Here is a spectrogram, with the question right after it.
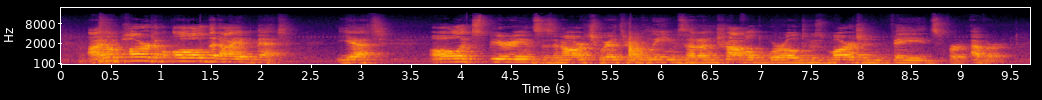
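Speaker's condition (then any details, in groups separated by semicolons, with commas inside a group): No condition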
